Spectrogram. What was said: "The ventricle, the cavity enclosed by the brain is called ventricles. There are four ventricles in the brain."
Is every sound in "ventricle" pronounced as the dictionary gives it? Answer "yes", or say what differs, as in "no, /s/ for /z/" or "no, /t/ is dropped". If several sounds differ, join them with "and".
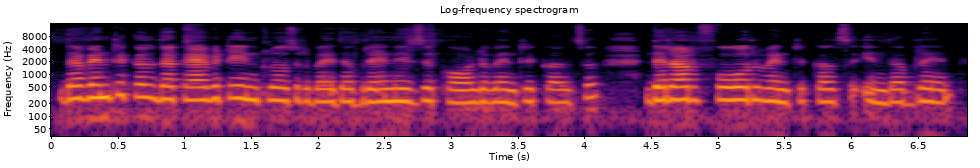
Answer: yes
